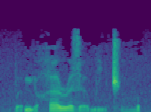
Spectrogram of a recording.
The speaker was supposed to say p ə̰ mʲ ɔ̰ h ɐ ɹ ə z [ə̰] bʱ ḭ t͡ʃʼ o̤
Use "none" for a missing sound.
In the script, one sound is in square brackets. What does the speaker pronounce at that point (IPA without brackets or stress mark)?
ə̰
